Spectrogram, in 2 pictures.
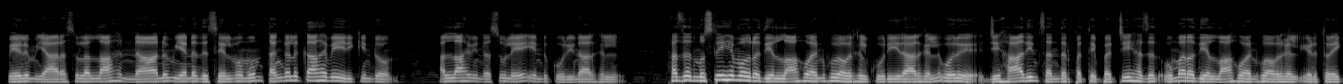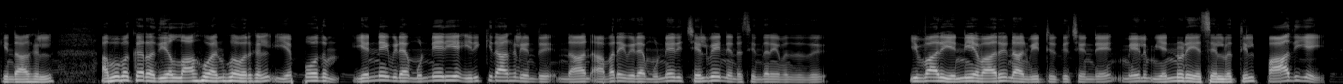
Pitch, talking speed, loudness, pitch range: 135 Hz, 130 wpm, -25 LUFS, 125-155 Hz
